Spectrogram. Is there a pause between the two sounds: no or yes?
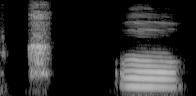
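yes. The two sounds are said with a break between. The speaker calls it wrong. "instead of k, oh"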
